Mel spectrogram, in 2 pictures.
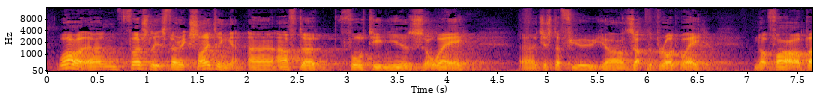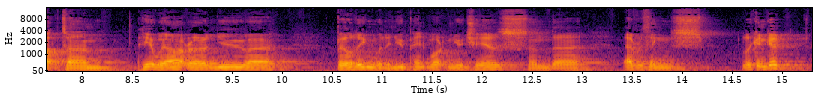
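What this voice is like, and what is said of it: Scottish accent softened by London. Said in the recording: “you haven't always been a Londoner, and listeners may have picked that up from your accent already ... some people still pick it up, but I guess 40 plus years in South London changes your accent a little bit ... originally from Hamilton in Scotland”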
